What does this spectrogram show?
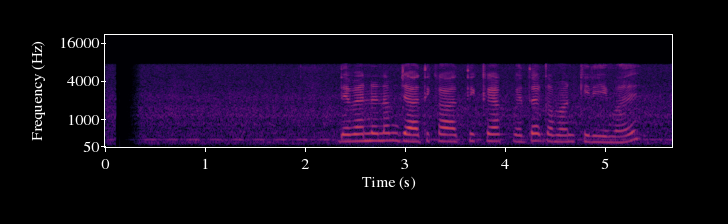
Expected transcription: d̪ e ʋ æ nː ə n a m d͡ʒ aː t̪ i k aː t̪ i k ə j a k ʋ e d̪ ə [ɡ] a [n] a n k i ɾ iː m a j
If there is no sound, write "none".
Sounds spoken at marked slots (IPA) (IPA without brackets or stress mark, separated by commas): ɡ, m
